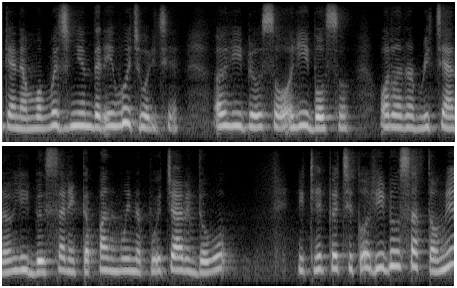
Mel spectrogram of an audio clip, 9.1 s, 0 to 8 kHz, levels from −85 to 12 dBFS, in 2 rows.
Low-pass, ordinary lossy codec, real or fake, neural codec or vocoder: none; none; fake; codec, 16 kHz, 0.5 kbps, FunCodec, trained on Chinese and English, 25 frames a second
